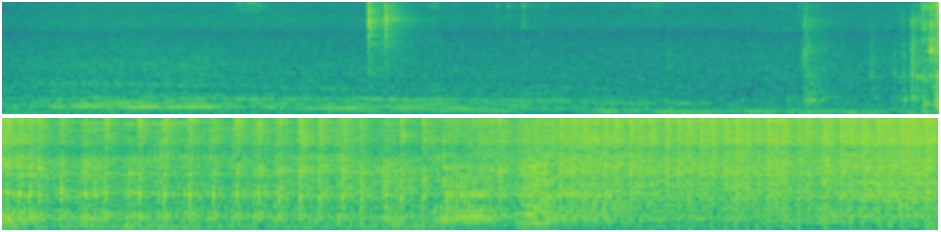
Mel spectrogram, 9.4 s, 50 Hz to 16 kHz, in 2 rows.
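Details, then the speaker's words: Yamaha F1ZR two-stroke, ported, clutch modified with FR plates, exhaust with standard front neck for sharper throttle response: steady idle burble, then snaps to a sharp, clean high-rev scream without bogging; responsive, full top end, healthy. "seperti itu suaranya ya udah biasanya responsif padat atasnya juga ngisi"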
